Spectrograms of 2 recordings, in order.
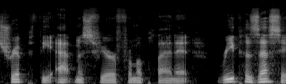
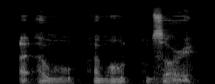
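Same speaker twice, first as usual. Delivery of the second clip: barely audible, very quiet, soft, hushed voice; 3 semitones lower, 12 dB quieter than usual. Retelling a moment from a story about Sarah, very soft. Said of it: "very softly says".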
